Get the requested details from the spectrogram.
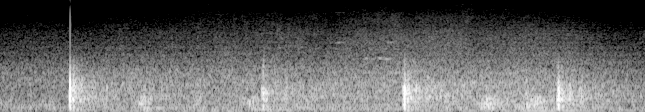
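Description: New Year's fireworks explode in good weather, a handful of sharp cracks and thuds spaced irregularly over a few seconds, with a steady rumbling hiss of more bangs and crowd noise in between.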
